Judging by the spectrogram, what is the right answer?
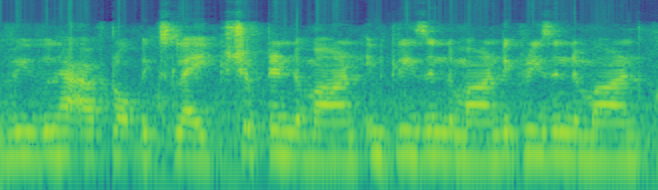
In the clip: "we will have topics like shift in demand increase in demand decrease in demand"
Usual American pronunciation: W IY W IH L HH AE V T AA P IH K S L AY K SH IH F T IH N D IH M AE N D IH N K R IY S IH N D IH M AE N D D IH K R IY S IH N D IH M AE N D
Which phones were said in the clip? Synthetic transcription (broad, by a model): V IY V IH L HH AE V T AA P IH K S L AY K SH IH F T IH N D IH M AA N D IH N K R IY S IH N D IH M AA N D D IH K R IY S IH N D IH M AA N D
